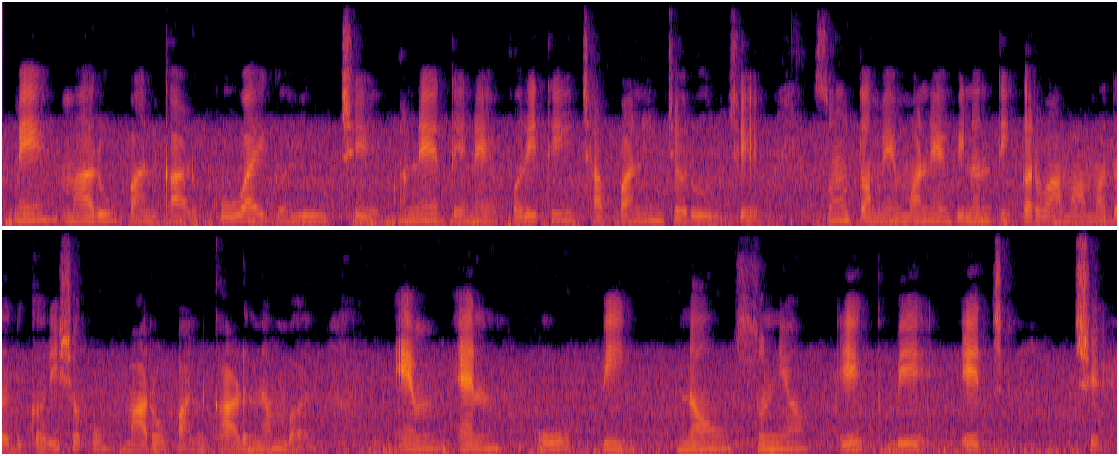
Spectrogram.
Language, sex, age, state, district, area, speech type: Gujarati, female, 18-30, Gujarat, Ahmedabad, urban, read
